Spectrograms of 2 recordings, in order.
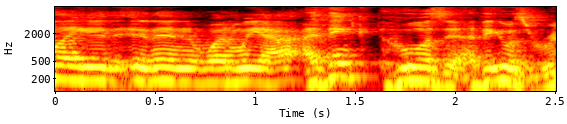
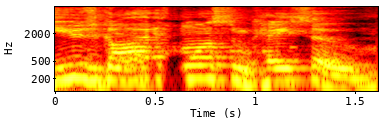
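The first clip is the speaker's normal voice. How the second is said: casual, put-on Philadelphia accent. Imitating a waiter who mispronounced queso: imitating a Philly accent. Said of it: "he said it with, like, a Philly accent".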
